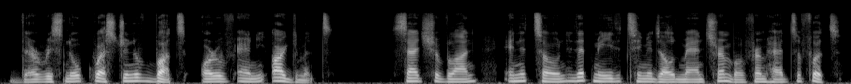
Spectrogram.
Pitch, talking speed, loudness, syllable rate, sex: 130 Hz, 185 wpm, -20 LUFS, 4.8 syllables/s, male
